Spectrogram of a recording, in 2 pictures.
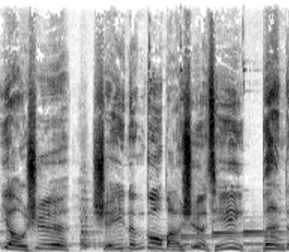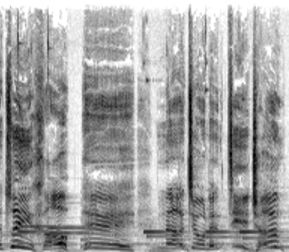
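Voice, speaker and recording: An ailing old king, acted by a man in a children's audio drama, proclaims in a slow, deliberate way. He is commanding yet fatherly, with music behind him. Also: very high voice, expressive, pitched above the performer's own voice, heavily acted. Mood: solemn, commanding.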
